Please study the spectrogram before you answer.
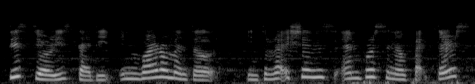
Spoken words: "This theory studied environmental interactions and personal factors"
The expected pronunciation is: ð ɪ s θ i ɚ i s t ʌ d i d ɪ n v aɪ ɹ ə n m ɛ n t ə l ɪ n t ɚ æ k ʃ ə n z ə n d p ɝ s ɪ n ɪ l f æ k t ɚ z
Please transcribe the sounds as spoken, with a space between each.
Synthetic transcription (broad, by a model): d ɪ s t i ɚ i s t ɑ d i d ɪ n v aɪ ɹ ə n m ɛ n t ə l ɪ n t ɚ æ k ʃ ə n s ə n p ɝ s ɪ n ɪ l f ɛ k t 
